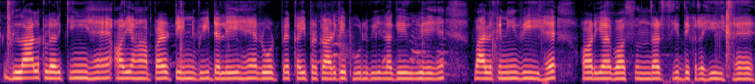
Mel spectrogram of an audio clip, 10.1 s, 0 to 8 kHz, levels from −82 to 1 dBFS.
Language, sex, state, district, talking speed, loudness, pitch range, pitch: Hindi, male, Uttar Pradesh, Hamirpur, 190 wpm, -16 LUFS, 205-215 Hz, 210 Hz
